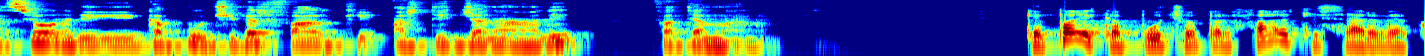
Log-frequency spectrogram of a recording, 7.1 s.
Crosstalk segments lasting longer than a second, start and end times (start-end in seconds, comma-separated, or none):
none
